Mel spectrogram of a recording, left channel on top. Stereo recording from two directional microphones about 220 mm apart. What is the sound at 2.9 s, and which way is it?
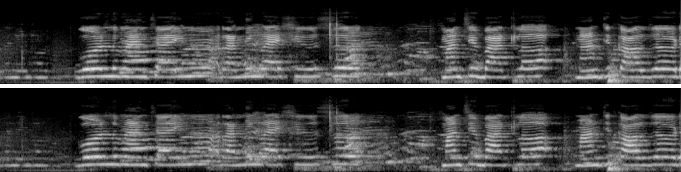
Child singing, 10° right (ahead or behind).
